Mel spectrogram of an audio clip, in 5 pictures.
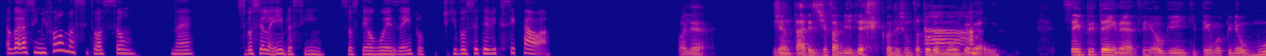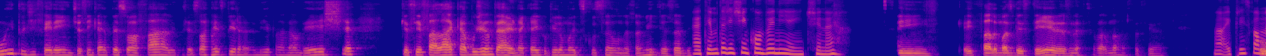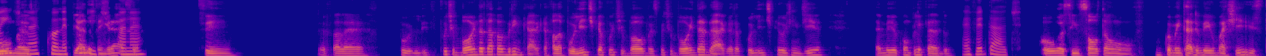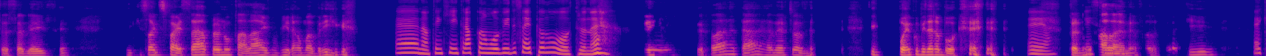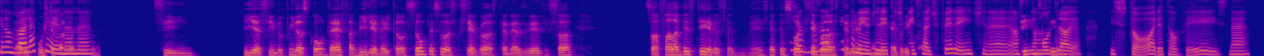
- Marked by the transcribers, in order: unintelligible speech; chuckle; chuckle; chuckle; unintelligible speech
- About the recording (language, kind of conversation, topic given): Portuguese, podcast, Como você decide quando falar e quando calar?
- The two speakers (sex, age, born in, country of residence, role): female, 50-54, Brazil, France, host; male, 35-39, Brazil, Portugal, guest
